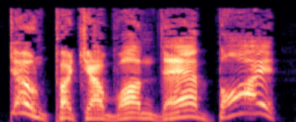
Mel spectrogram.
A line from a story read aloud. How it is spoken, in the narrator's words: roared Moody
